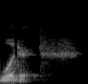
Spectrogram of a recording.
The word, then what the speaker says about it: wooder: Well, first of all, to Volp, if you're going to coach in Philly, it's pronounced Wooder.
